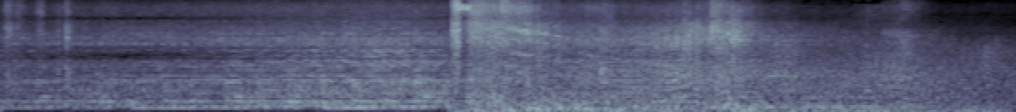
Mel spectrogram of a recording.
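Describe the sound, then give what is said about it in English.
A musket gunshot in a film scene: a single sharp, loud burst about midway, set against a dense, steady action soundtrack that carries on after the shot. “he throws his loaded musket up into Gabriel's arms, and Gabriel shoots Tavington in the abdomen.”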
